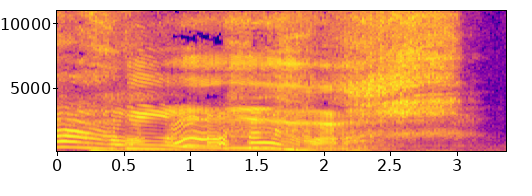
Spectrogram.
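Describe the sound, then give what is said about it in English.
Several people yawn aloud together, their drawn-out voiced yawns overlapping and wavering in pitch before fading away. “We can all yawn.”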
